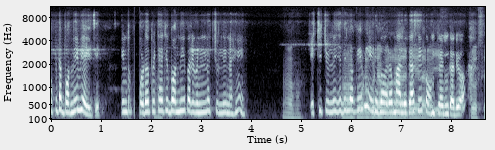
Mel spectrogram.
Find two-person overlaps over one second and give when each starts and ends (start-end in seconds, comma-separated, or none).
5.8-7.8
